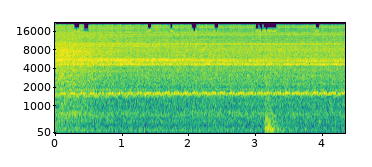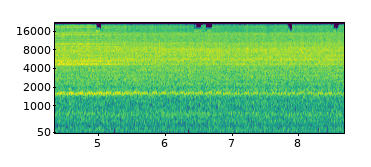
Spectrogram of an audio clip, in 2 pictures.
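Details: 2007 Chevy Tahoe with crank-no-start and P0300 random misfire from a poor engine-block ground behind the cam sensor, running with a temporary alligator-clip ground: steady, even idle with constant accessory whine and one brief thump; shuts off when ground is removed.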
